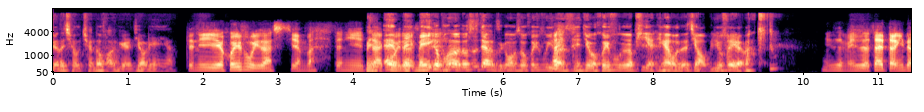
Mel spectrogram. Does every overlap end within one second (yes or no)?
no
